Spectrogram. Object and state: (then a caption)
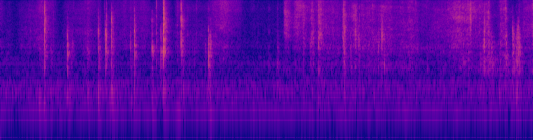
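Glossy paper magazine pages. Fingertips rub and slide across the pages of an open glossy Chicago magazine lying flat on a wooden table, then turn the pages one by one. Quiet, bright papery rustles and crisp little snaps come in quick uneven bursts with softer swishing sweeps in between, each sound dying away almost at once.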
